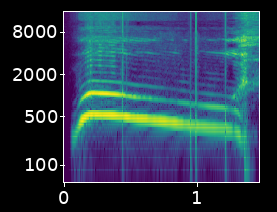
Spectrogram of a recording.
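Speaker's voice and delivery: high, sustained woo; loud whoop. Real, not acted. Venting after a heated reaction, loud whoop. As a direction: let off steam with a long, high whoop. Letting off steam after outrage.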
